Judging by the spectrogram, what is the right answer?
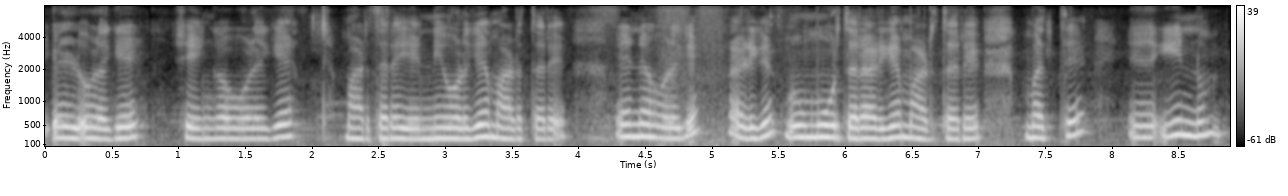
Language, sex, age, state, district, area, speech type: Kannada, female, 30-45, Karnataka, Gadag, rural, spontaneous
